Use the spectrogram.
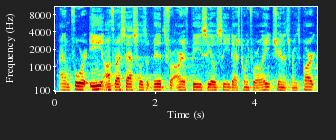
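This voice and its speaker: Meeting chair guy, lowish voice, formal short calls, very echoey room. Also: flat delivery, quick pace, darkish tone. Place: large indoor council chamber. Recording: echoey hall, faint background noise.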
